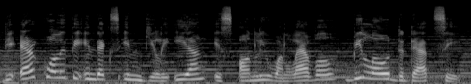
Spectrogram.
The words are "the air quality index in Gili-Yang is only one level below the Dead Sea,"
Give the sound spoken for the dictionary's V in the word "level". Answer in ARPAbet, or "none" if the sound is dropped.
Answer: V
